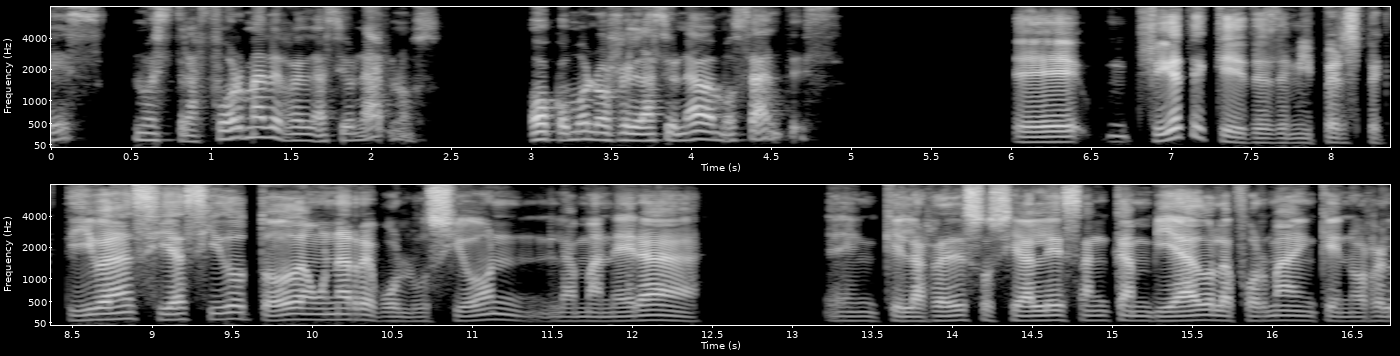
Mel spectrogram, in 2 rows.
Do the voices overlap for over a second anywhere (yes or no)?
no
